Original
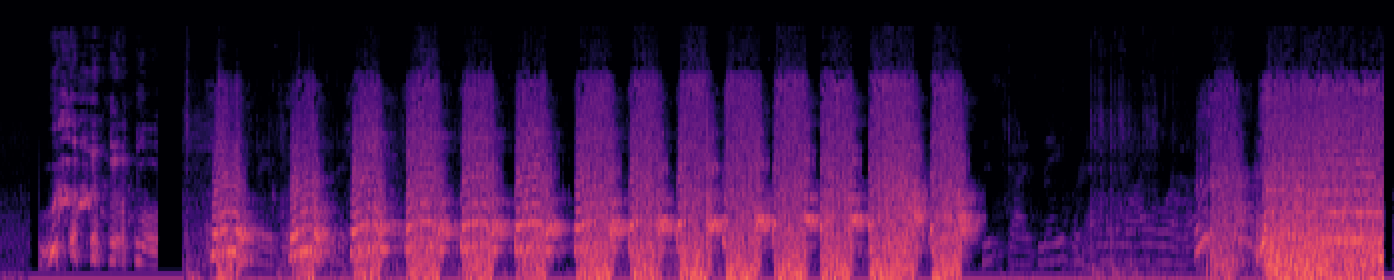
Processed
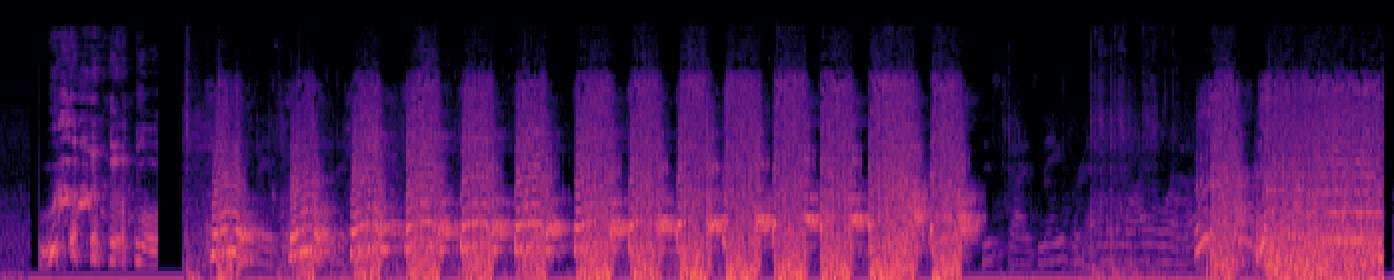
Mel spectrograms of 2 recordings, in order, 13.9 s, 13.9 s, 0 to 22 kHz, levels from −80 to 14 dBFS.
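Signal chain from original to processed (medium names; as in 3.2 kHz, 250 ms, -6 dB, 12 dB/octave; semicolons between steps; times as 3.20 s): compression, threshold -26 dBFS, peak gain reduction 9 dB; trim +6 dB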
